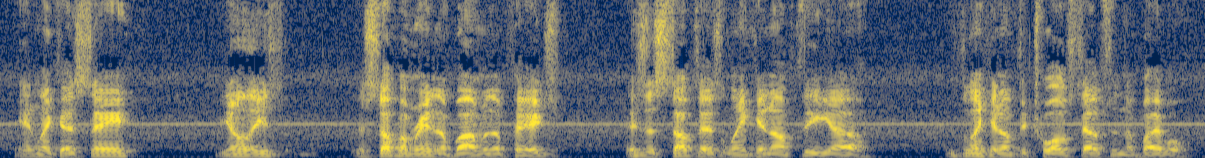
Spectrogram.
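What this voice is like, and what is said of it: Raspy, strained voice. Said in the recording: “as you can hear, my voice is getting raspy.”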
